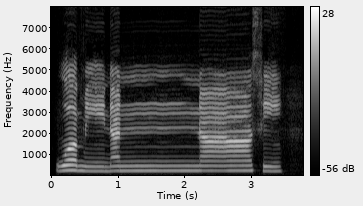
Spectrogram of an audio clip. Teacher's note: नून के ऊपर तशदीद हो तो हमने गुन्ना करना है, नाक में हम थोड़ी देर आवाज़ को रोकेंगे, गुन्ना होगा।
